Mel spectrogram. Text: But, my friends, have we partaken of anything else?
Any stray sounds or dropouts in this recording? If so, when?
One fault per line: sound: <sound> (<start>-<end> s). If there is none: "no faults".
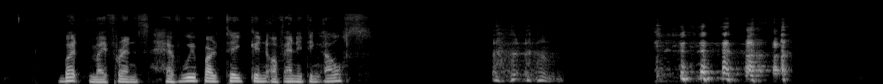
sound: throat clearing (4.9-5.7 s)
sound: laugh (6.5-7.9 s)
